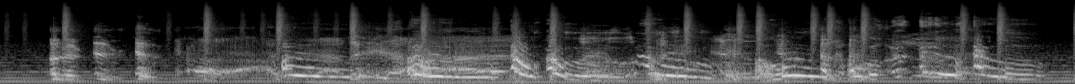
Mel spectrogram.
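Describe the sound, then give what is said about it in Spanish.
Yelping and howling of a dog biting a wolf that howls in pain: many sharp, falling cries and whines in quick, irregular succession, loud throughout. “Y vieron cómo el perro mordía al lobo que aullaba de dolor, dejándose caer como un muerto.”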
